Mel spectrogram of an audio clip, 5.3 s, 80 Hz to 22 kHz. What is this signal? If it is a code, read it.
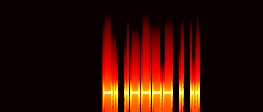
Morse code, heard as a keyed tone, about 22 wpm, 700 Hz. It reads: N1EI
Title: USA Call Signs - 4 Characters - Repeated 2x - 22wpm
